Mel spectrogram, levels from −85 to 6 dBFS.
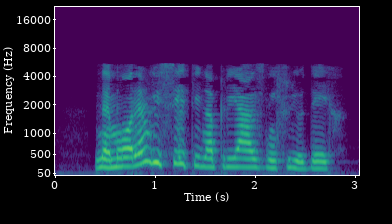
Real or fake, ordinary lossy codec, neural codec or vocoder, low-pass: fake; MP3, 32 kbps; codec, 16 kHz in and 24 kHz out, 2.2 kbps, FireRedTTS-2 codec; 5.4 kHz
